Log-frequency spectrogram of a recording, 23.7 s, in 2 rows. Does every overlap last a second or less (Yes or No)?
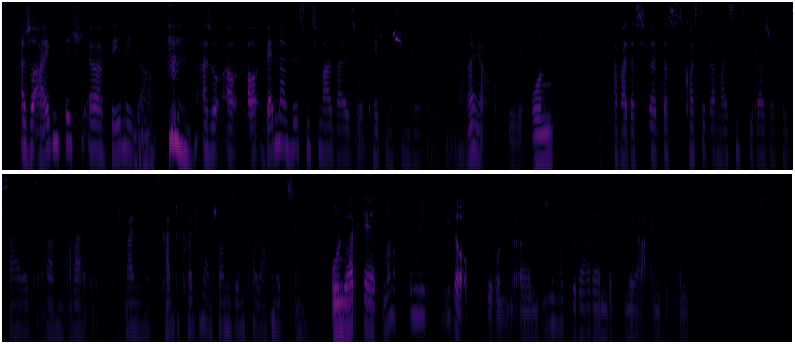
Yes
